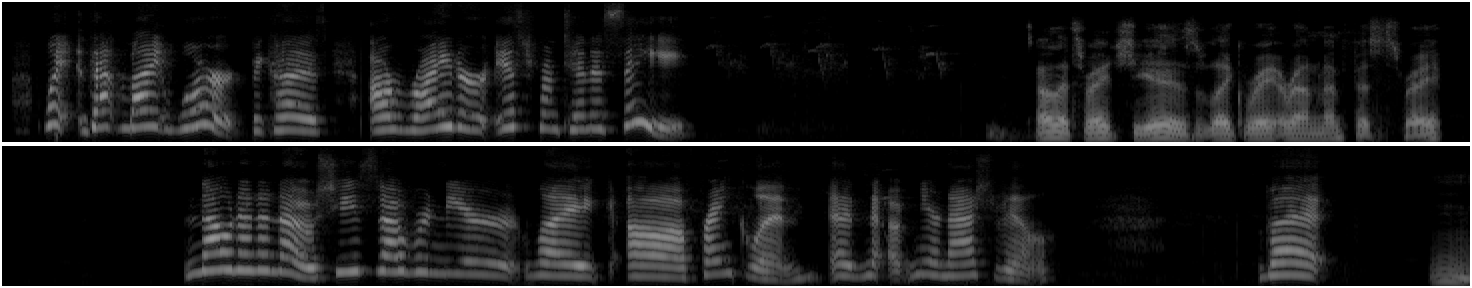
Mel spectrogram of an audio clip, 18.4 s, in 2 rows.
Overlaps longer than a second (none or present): none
